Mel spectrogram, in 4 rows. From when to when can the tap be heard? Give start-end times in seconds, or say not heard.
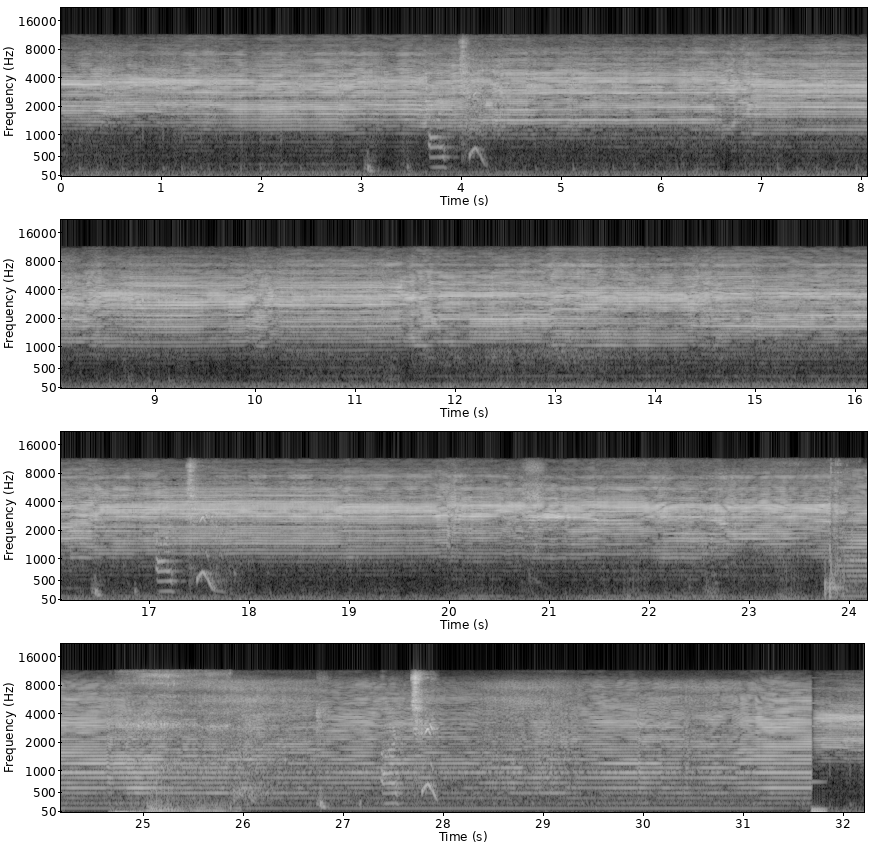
not heard.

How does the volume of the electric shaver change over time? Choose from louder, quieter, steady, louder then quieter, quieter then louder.
steady.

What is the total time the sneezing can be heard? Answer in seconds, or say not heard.
4 s.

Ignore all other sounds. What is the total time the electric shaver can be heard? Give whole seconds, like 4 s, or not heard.
32 s.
